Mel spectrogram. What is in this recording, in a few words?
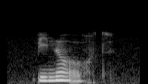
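"binacht", Alsatian, Bas Rhin; meteo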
